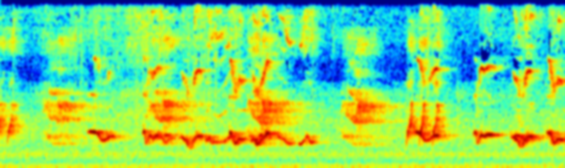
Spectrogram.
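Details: Oriental magpie-robin singing a varied, high whistled song: sliding and wavering phrases, with short chirps and a quick buzzy burst near the fourth second, separated by brief pauses, over a soft low hum.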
